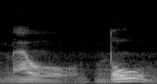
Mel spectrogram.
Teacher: ma-nya tipiskan, wa-nya alirkan, mau du, du tebalkan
